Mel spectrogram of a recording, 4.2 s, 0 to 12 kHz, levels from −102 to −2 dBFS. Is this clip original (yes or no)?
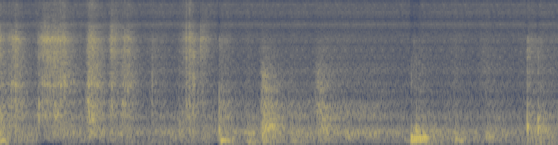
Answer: no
